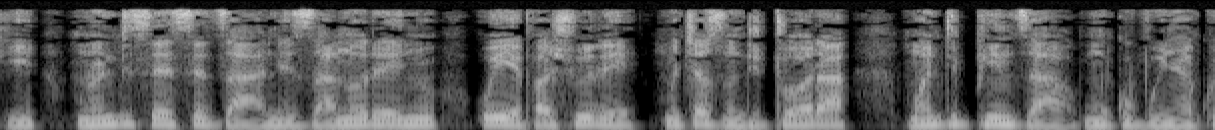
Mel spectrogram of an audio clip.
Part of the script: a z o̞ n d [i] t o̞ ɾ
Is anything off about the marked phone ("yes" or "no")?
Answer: no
